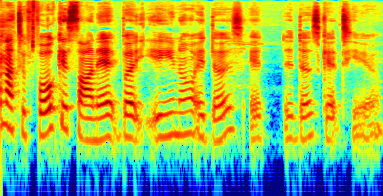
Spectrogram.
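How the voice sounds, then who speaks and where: On a very clean recording with a silent background, a woman with a Filipino accent speaks at a fairly high pitch. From Philippines and Guam. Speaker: podcast host. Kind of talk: casual chat.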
